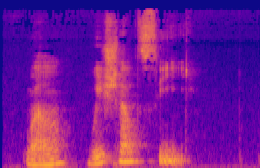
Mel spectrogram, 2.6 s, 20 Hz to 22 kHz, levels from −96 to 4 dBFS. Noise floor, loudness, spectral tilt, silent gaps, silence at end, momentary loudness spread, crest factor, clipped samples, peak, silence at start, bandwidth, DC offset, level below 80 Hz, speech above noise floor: -54 dBFS; -20 LUFS; -4 dB/octave; none; 0.7 s; 8 LU; 18 dB; under 0.1%; -6 dBFS; 0.25 s; 17 kHz; under 0.1%; -50 dBFS; 33 dB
